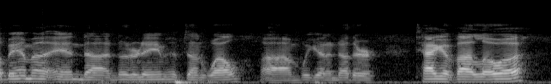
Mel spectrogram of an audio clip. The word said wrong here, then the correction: Tagovailoa: The G is like an NG. – It was never Tonga. – Yeah, Tagovailoa. Like, his dad's name is spelled G-A-L-U, but it's pronounced Nalu.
